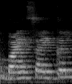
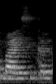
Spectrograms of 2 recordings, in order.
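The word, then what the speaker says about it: bicycle: बाइसिकल, इसको बाईसाइकिल नहीं पढ़ते, इसको बाइसिकल बोलते हैं, ठीक है।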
